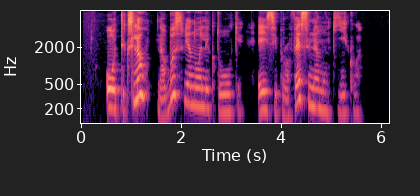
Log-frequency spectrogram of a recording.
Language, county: Lithuanian, Panevėžys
